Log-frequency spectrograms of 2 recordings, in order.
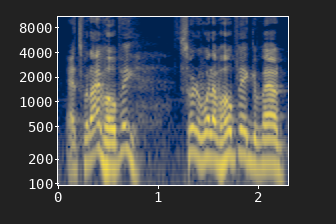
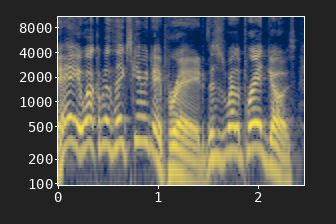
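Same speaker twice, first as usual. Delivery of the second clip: announcer voice; 6 semitones higher than usual. Retold or imitated. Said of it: "Then he would say".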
